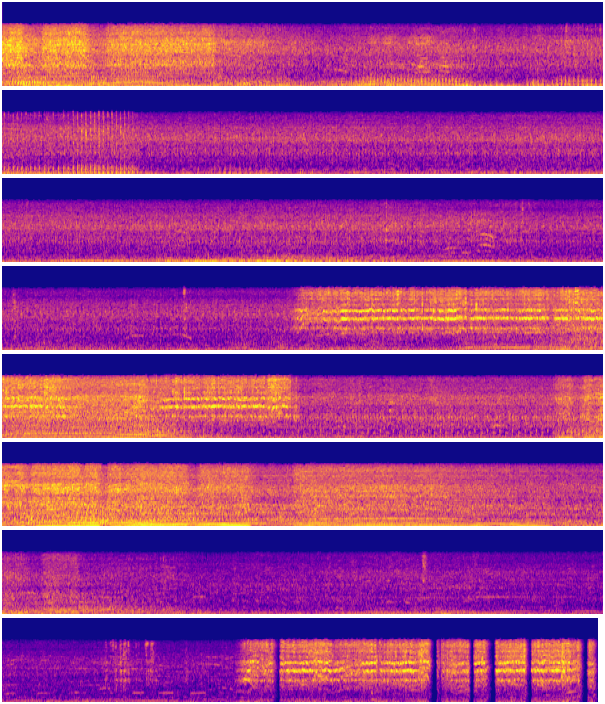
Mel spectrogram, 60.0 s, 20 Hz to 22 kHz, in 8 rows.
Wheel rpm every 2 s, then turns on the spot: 10, 0, 0, 0, 0, 0, 0, 0, 0, 10, 10, 0, 40, 230, 210, 130, 90, 0, 0, 0, 0, 0, 0, 0, 0, 0, 10, 120, 200, 210.
none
